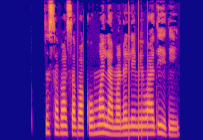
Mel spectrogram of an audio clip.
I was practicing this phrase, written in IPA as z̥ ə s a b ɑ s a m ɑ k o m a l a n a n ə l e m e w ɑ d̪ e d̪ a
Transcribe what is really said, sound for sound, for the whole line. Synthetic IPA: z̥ ə s a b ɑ s a b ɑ k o m a l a m a n ə l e m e w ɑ d̪ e d̪ i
